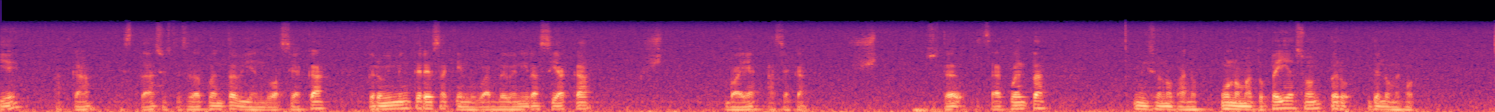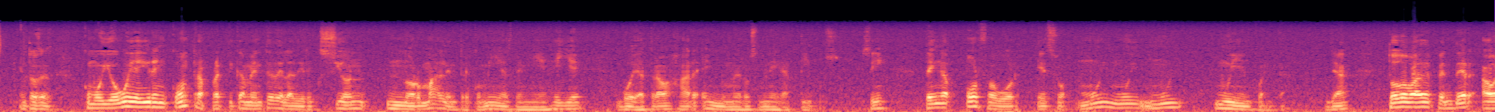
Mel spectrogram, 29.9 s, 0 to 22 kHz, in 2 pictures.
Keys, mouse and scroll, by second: 16.1-17.4 middle drag, 28.0-28.4 scroll down 1, 29.1-29.9 middle drag.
